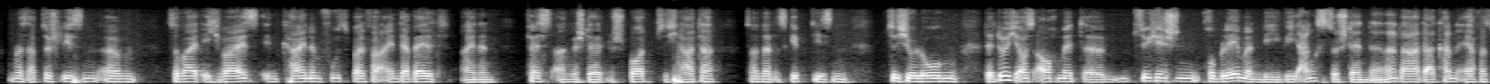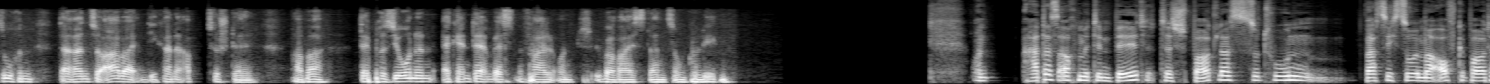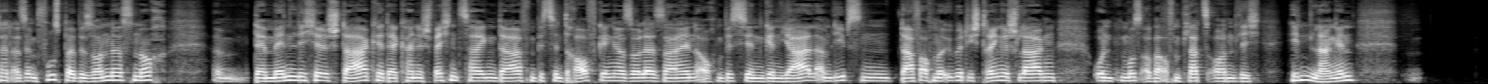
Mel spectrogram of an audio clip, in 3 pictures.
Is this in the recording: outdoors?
no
